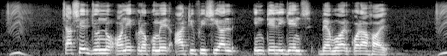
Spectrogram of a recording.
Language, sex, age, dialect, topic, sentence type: Bengali, male, 46-50, Standard Colloquial, agriculture, statement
